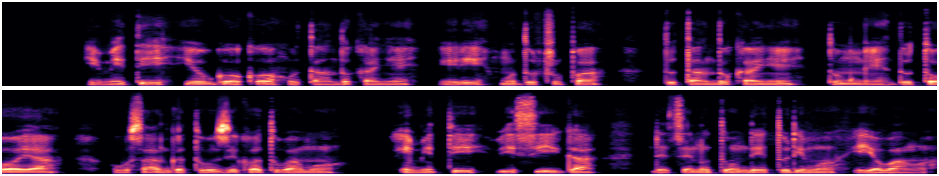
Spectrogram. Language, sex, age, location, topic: Kinyarwanda, female, 25-35, Kigali, health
